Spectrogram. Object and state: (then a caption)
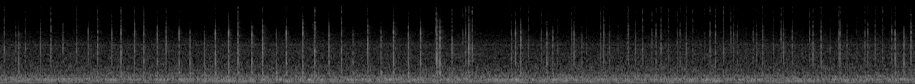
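Plastic laptop lid tapped with nails. Long acrylic nails tap and scratch rapidly across a hollow, black textured plastic laptop lid. The result is a dense stream of crisp, bright clicks with scratchy rustling between them, over a steady low hum and hiss.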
